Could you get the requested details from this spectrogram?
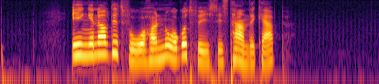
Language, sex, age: Swedish, female, 34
